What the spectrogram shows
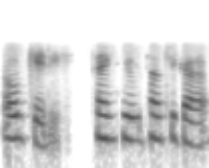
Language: Punjabi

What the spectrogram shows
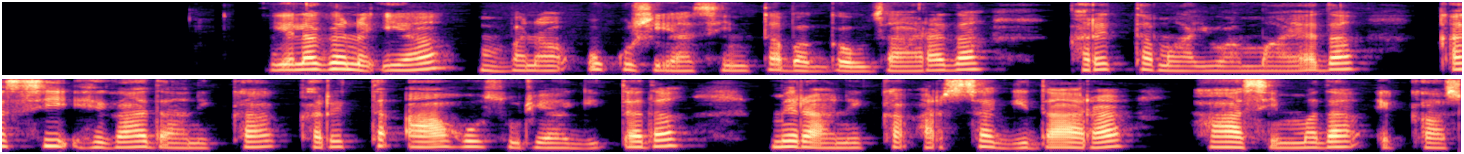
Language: Wolaytta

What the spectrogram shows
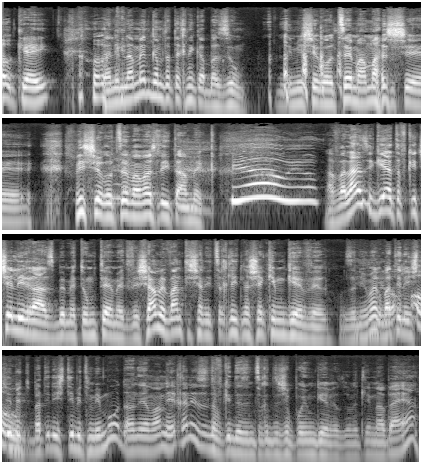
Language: Hebrew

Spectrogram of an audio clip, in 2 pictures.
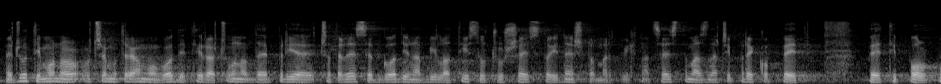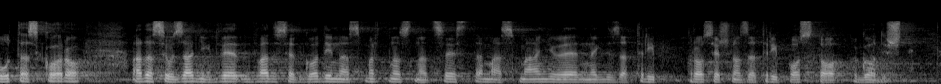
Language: Croatian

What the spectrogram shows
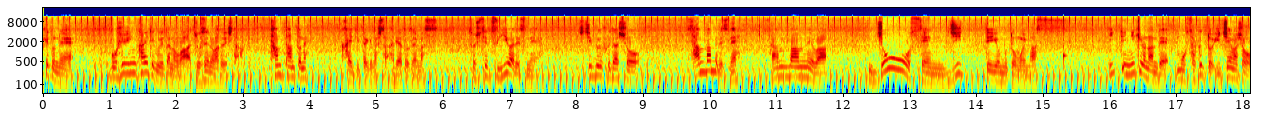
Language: Japanese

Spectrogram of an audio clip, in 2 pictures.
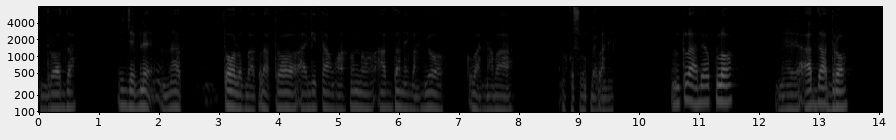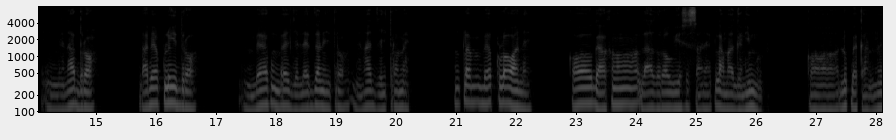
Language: Lijili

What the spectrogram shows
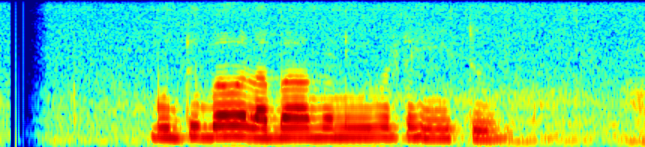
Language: Sinhala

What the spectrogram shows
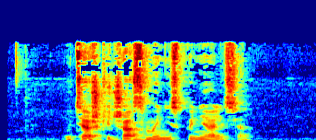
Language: Belarusian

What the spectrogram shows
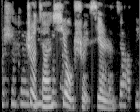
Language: Chinese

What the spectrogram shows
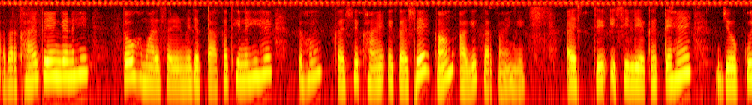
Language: Hindi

